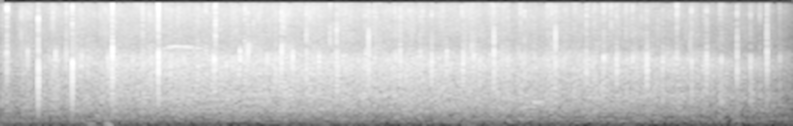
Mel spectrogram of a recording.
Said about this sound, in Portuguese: A gente aplaude tanta coisa, não aplaude um texto desse?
